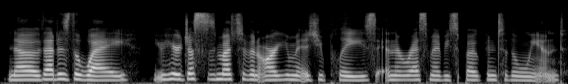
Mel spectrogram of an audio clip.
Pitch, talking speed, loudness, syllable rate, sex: 210 Hz, 265 wpm, -19 LUFS, 5.4 syllables/s, female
